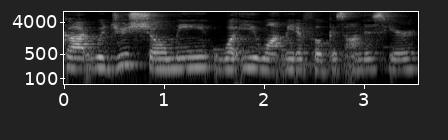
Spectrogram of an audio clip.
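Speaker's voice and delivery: ordinary delivery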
